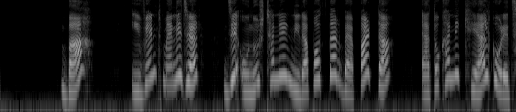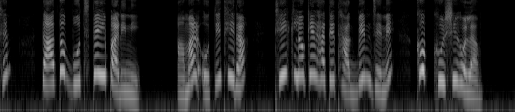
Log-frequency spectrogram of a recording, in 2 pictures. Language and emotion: Bengali, surprised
